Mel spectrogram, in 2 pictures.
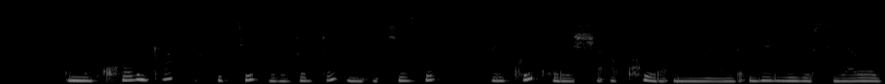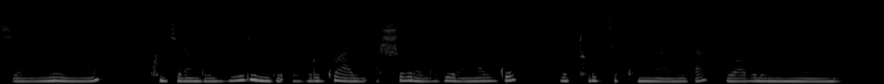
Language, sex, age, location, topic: Kinyarwanda, female, 25-35, Huye, health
